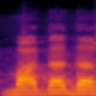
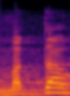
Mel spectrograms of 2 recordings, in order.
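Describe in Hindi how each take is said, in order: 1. बीच में स्वर के साथ दो अलग-अलग द की आवाज़ें। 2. दोनों द की आवाज़ें मिलकर एक दोहरा द बन जाती हैं। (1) "मादादा दो दाल थे" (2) "मादादा से मद्दा हुआ"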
